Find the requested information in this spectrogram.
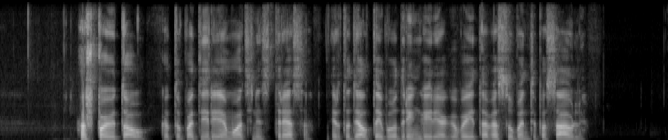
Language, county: Lithuanian, Vilnius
